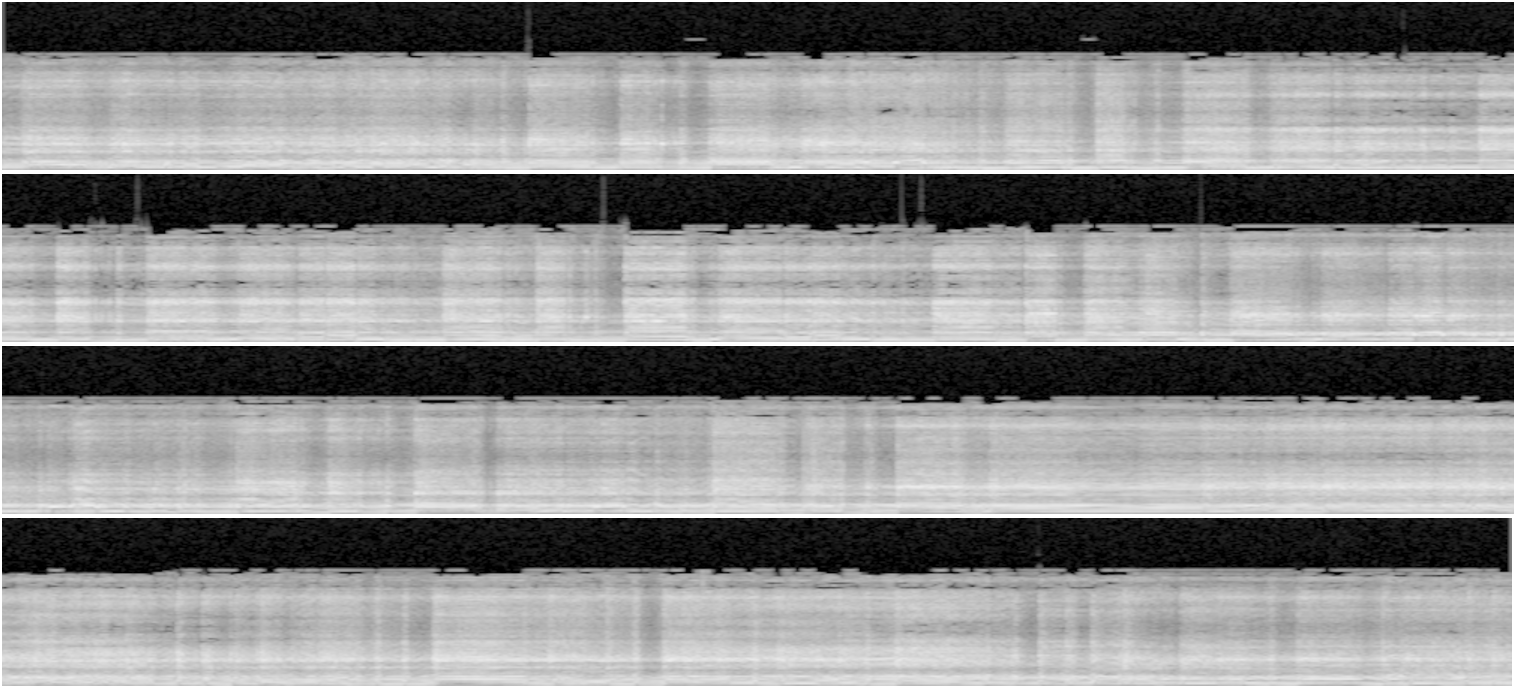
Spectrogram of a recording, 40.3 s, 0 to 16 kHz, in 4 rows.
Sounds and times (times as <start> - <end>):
Music: 0.0 - 40.3.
